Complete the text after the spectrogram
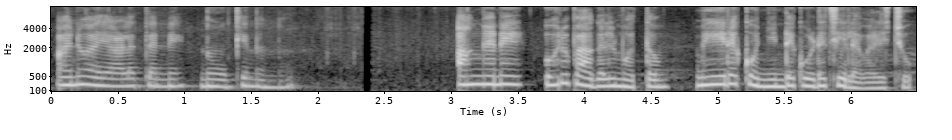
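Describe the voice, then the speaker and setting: A woman narrating a family romance story in a soft, steady storytelling manner, on a dull, dry recording. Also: medium pitch, measured pace, no room sound.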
